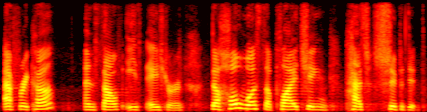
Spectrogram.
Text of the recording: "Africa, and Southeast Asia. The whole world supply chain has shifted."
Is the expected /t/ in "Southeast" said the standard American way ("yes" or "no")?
yes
